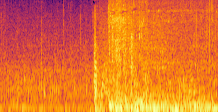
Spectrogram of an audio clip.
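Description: A bow twangs as an arrow is loosed.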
